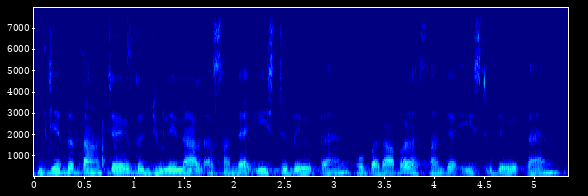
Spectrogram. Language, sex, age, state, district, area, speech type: Sindhi, female, 60+, Delhi, South Delhi, urban, spontaneous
